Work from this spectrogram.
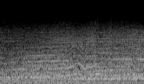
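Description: Onboard a CART race car at the 1994 Vancouver street race, the engine roars loud and close with a dense, steady high-revving drone throughout.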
